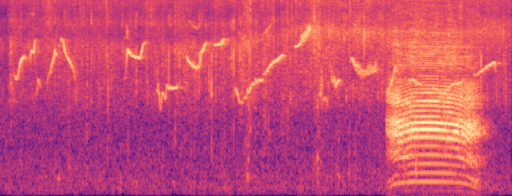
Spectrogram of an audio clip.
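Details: Small birds chirp and whistle quietly before a tame cow lets out one firm, roughly one-second moo while being herded in the morning toward green grassy fields.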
